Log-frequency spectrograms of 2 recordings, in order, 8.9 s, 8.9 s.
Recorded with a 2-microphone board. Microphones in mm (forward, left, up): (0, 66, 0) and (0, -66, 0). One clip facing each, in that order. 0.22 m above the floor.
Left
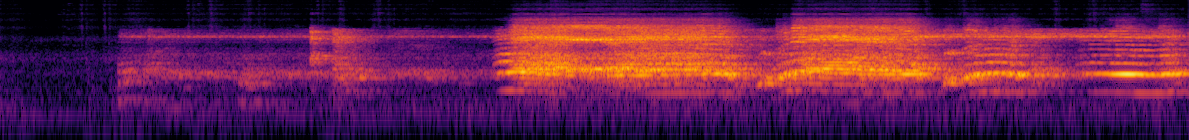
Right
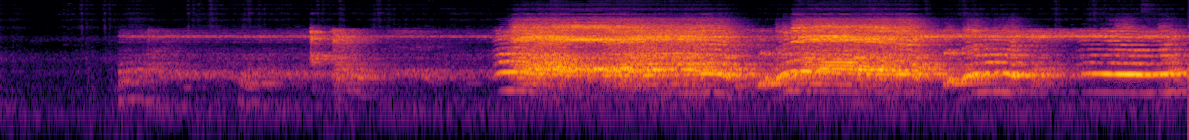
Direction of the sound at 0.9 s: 50° left (ahead or behind).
